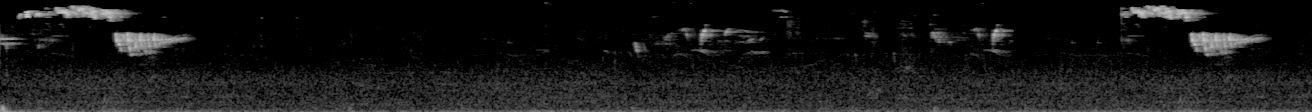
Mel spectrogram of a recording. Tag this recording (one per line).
birds
outdoor
nature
